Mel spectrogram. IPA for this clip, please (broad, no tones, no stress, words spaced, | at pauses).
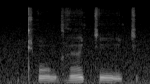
cʰõɡʱɛ̃ cĩc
